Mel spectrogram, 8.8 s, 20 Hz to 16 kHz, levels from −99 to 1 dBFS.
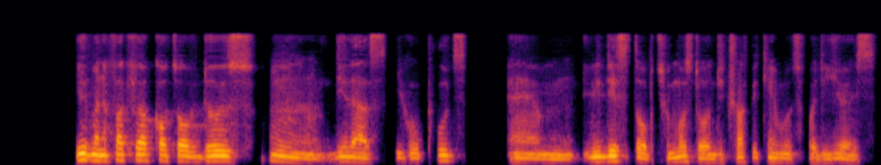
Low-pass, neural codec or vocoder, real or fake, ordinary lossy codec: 7.2 kHz; codec, 16 kHz, 1.1 kbps, Voila-Tokenizer; fake; none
